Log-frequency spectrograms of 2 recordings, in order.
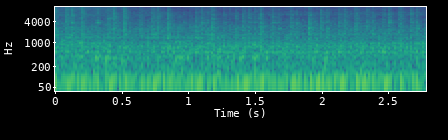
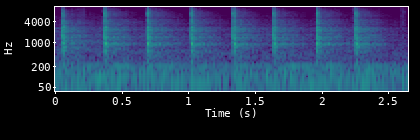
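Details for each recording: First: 1972 VW Bus air-cooled flat-four after tune-up and oil refill, started cold: even low burble, steady firing with no knocks or misses; sounds good and runs smooth. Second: 1972 VW bus tune-up, engine rolled over by hand: sharp, hollow clacks about three per second from cylinder two exhaust valve, like a door knocker; excessive valve lash, estimated around 0.016–0.018 in.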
